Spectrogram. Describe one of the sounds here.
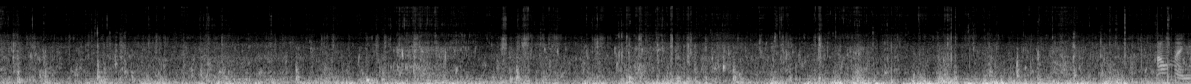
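A fishing net rustles as a man pulls it in.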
